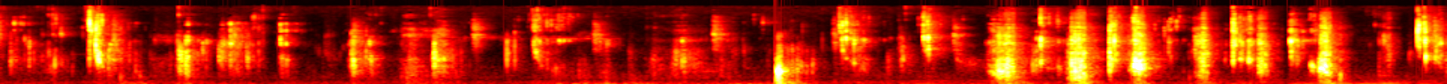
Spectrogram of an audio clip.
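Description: Close-miked eating: a person chewing mouthfuls of egg biryani, with irregular short crunches and wet mouth sounds. The crunches are sparse at first, with one sharp loud bite about six and a half seconds in, then come thick and fast near the end.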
